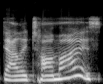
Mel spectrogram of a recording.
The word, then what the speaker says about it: Dalitomma: Just to get your name right, Dalitomma, am I pronouncing that right? You got it. It's like the Dalai Lama, but they call me the Dalitomma.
